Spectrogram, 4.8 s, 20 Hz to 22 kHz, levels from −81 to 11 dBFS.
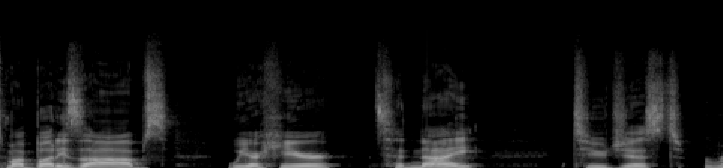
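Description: Clock drift buffer slips click every 1.21 s from 0.43 s, after "my buddy", to 4.06 s, likely drifting clocks, each a vertical spectrogram line.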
